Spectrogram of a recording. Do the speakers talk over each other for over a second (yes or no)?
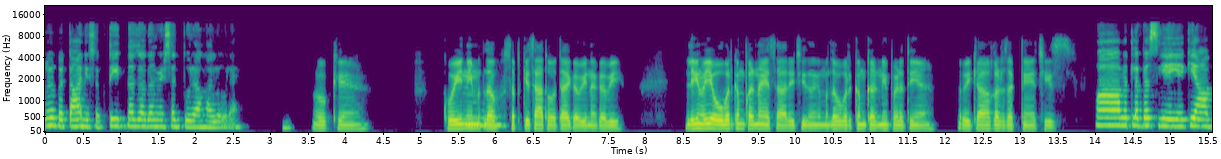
no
